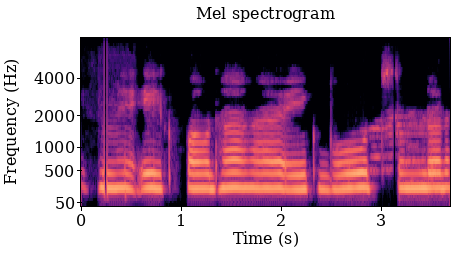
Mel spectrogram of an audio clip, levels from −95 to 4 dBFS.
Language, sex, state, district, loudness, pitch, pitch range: Hindi, female, Bihar, Purnia, -20 LUFS, 230 Hz, 225-230 Hz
